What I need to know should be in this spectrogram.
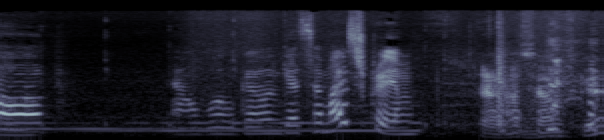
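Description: An electronic chime sounds inside a car.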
